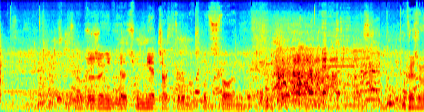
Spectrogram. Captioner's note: canned laughter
